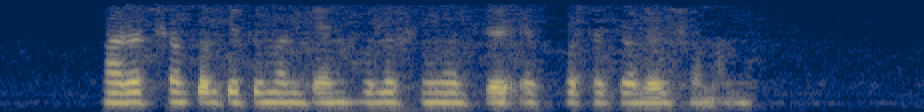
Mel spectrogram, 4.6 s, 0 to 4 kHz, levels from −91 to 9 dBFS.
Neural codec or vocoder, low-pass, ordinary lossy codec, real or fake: none; 3.6 kHz; AAC, 24 kbps; real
